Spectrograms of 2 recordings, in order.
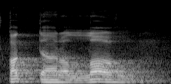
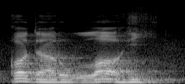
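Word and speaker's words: قَدَّرَ اللهُ: Jadi qaddarallahu, jadi kalau kita mau mengucapkan qaddarallah, ya dengan cara seperti ini, qaddarallahu. Atau kalau tidak dengan mentasydid huruf dal, qadarullahi. Nah, qadarullahi atau qaddarallahu.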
